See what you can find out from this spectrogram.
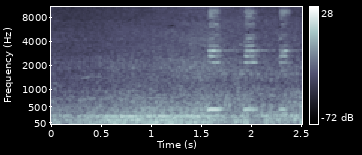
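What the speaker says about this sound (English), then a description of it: "Lots of traffic." Road traffic at Zaatara Junction in the occupied West Bank, with a steady engine rumble and three short car horn toots near the end.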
